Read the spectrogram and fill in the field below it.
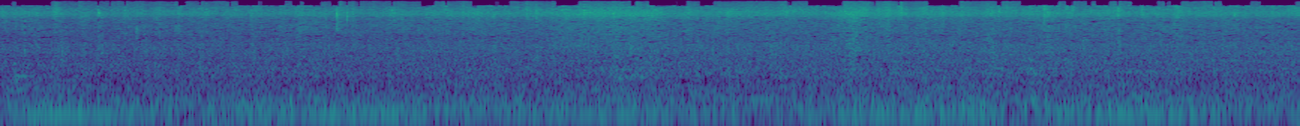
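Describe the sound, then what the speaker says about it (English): Steady rain falls on a balcony in East Delhi, a continuous soft hiss of drops with no pauses, fairly faint and even throughout. "This morning we had a very good rain in our balcony."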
